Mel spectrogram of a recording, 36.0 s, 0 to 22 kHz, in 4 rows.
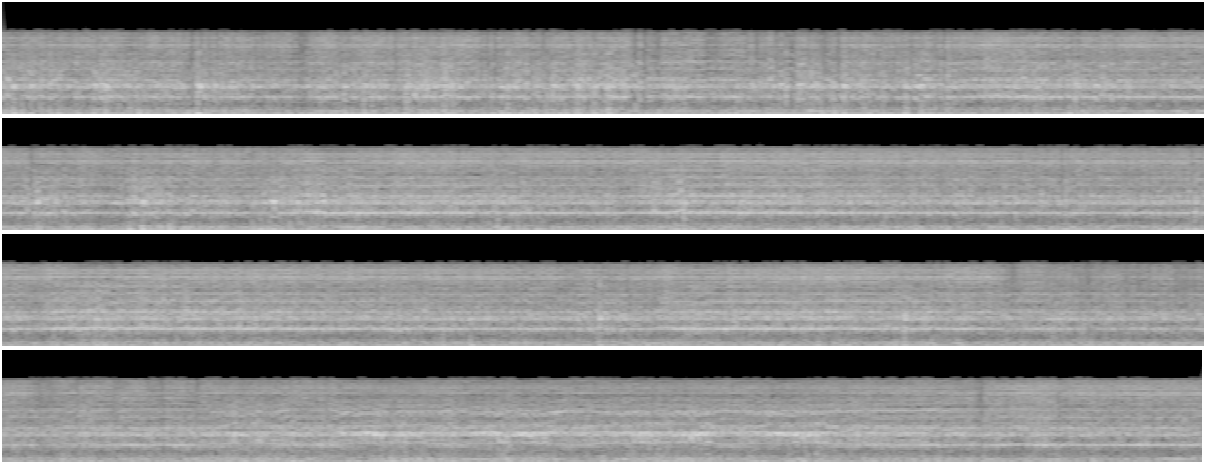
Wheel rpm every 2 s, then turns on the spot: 170, 160, 160, 170, 160, 160, 160, 160, 160, 160, 160, 160, 160, 160, 160, 160, 160, 160.
none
